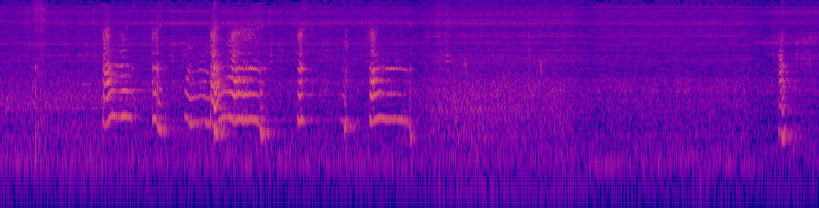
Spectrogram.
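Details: Two Oriental Siamese cats indoors chatter at birds: a quick, uneven burst of short, clipped, tonal chirping mews, each bending slightly in pitch, then after a quiet stretch one more chirp against a faint indoor hush.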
